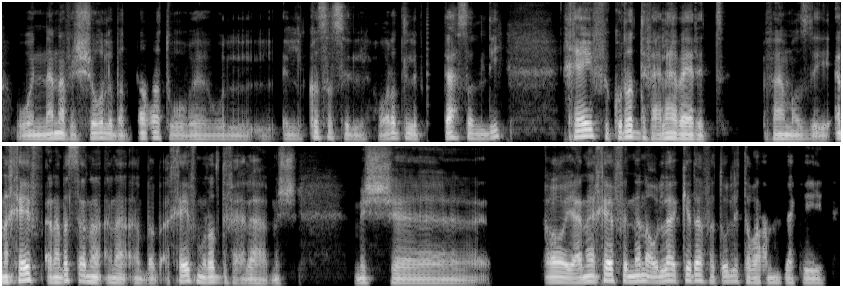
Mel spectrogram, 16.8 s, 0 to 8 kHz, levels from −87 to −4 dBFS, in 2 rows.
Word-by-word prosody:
وإن 80 Hz, +2 st, -1 dB
أنا 100 Hz, +2 st, +3 dB
في 85 Hz, -, -10 dB
الشغل 100 Hz, +4 st, 0 dB
باتضغط 105 Hz, 0 st, -4 dB
وب 80 Hz, -2 st, -6 dB, 0.2 s
وال 75 Hz, -2 st, -12 dB
القصص 100 Hz, +7 st, -5 dB
الحوارات 95 Hz, +5 st, -5 dB
اللي 90 Hz, -3 st, -1 dB
بتحصل 100 Hz, -2 st, -2 dB
دي، 130 Hz, +7 st, -6 dB, 0.6 s
خايف 135 Hz, +3 st, +4 dB
يكون 115 Hz, 0 st, -2 dB
رد 105 Hz, -4 st, +4 dB
فعلها 95 Hz, +2 st, +1 dB
بارد، 85 Hz, -4 st, +1 dB, 0.5 s
فاهمة 85 Hz, -2 st, -1 dB
قصدي 80 Hz, +1 st, -6 dB
إيه؟ 75 Hz, -, -7 dB
أنا 105 Hz, +1 st, +5 dB
خايف 135 Hz, +6 st, +6 dB
أنا 100 Hz, 0 st, +3 dB
بس 125 Hz, +2 st, +3 dB
أنا 105 Hz, -5 st, +2 dB
أنا 90 Hz, -3 st, -2 dB
بابقى -, -, -7 dB
خايف 115 Hz, +1 st, +2 dB
من 100 Hz, -, +2 dB
رد 100 Hz, 0 st, +1 dB
فعلها، 80 Hz, -4 st, -4 dB
مش -, -, -6 dB, 0.5 s
مش 85 Hz, +1 st, -1 dB, 1.5 s
آه 100 Hz, -1 st, +5 dB
يعني 95 Hz, +3 st, +3 dB
أنا 115 Hz, -, +4 dB
خايف 125 Hz, +2 st, +5 dB
إن 110 Hz, 0 st, +4 dB
أنا 115 Hz, 0 st, +3 dB
أقول 105 Hz, +2 st, +2 dB
لها 125 Hz, -1 st, +5 dB
كده 125 Hz, 0 st, +2 dB
فتقول 110 Hz, 0 st, -4 dB
لي 115 Hz, -, -3 dB
طب 100 Hz, -4 st, -4 dB
أعمل 90 Hz, 0 st, -3 dB
لك 90 Hz, 0 st, -6 dB
إيه؟ 85 Hz, -2 st, -3 dB
100 Hz, 170 wpm, -23 LUFS, 85-110 Hz, 1.5 s, خايف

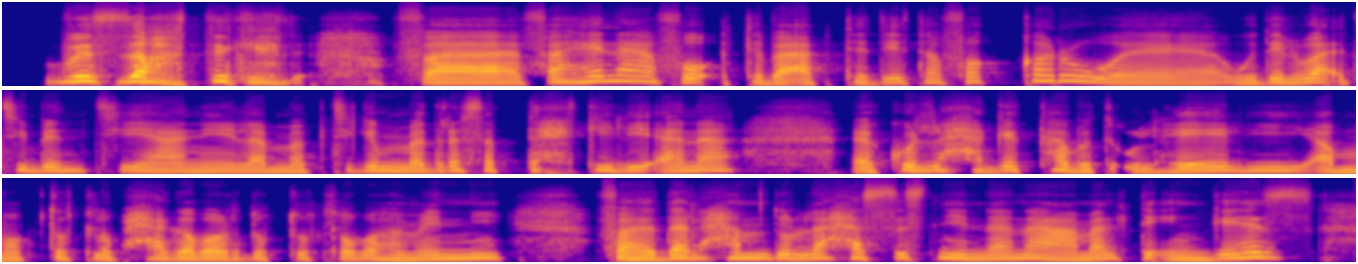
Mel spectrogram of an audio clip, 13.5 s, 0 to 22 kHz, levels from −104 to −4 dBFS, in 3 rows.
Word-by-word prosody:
بالضبط 235 Hz, 0 st, +7 dB
كده 195 Hz, -5 st, -1 dB, 0.3 s
ف 185 Hz, -, -1 dB, 0.3 s
فهنا 240 Hz, +4 st, +1 dB
فُقت 180 Hz, -, -4 dB
بقى 170 Hz, -, +3 dB
ابتديت 190 Hz, +3 st, -4 dB
أفكّر 225 Hz, +6 st, -3 dB
و 210 Hz, -8 st, 0 dB, 0.3 s
ودلوقتي 185 Hz, +4 st, -2 dB
بنتي 185 Hz, 0 st, -4 dB
يعني 170 Hz, -1 st, -2 dB
لمّا 165 Hz, 0 st, -2 dB
بتيجي 180 Hz, +4 st, -6 dB
من 185 Hz, -, +1 dB
المدرسة 190 Hz, +4 st, -2 dB
بتحكي 200 Hz, +1 st, -6 dB
لي 185 Hz, 0 st, -1 dB
أنا، 195 Hz, +4 st, -1 dB, 0.5 s
كل 195 Hz, -1 st, 0 dB
حاجتها 195 Hz, +3 st, -2 dB
بتقولها 170 Hz, 0 st, -1 dB
لي 185 Hz, -1 st, -3 dB
أما 160 Hz, -1 st, -1 dB
بتطلب 175 Hz, +1 st, -6 dB
حاجة 185 Hz, -3 st, +1 dB
برضه 175 Hz, +1 st, +1 dB
بتطلبها 175 Hz, 0 st, -3 dB
مني، 190 Hz, +4 st, +1 dB, 0.3 s
فده 190 Hz, +1 st, +4 dB
الحمد 200 Hz, 0 st, 0 dB
لله 200 Hz, +2 st, +1 dB
حسسني 215 Hz, 0 st, -1 dB
إن 185 Hz, -1 st, 0 dB
أنا 195 Hz, +1 st, +1 dB
عملت 175 Hz, +3 st, 0 dB
إنجاز 195 Hz, +8 st, 0 dB
190 Hz, 165 wpm, -25 LUFS, 175-205 Hz, 0.5 s, بالضبط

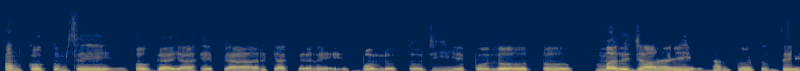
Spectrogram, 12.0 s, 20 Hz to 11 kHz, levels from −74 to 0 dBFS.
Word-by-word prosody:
हमको 175 Hz, -1 st, 0 dB, 0.2 s
तुमसे 145 Hz, +2 st, -4 dB, 0.8 s
हो 145 Hz, -, +5 dB, 0.2 s
गया 145 Hz, -2 st, +4 dB, 0.2 s
है 140 Hz, +1 st, 0 dB, 0.2 s
प्यार 145 Hz, +1 st, -1 dB
क्या 140 Hz, -4 st, -1 dB
करे. 125 Hz, -3 st, -5 dB, 0.2 s
बोलो 110 Hz, -2 st, +1 dB, 0.2 s
तो 110 Hz, 0 st, -2 dB
जिये 110 Hz, +4 st, -7 dB, 0.2 s
बोलो 145 Hz, +4 st, +4 dB, 0.2 s
तो 170 Hz, -1 st, 0 dB, 0.8 s
मर 200 Hz, -1 st, +6 dB, 0.3 s
जाये 165 Hz, 0 st, +3 dB, 0.4 s
हमको 185 Hz, -2 st, -2 dB
तुमसे. 150 Hz, +1 st, -2 dB
145 Hz, 85 wpm, -22 LUFS, 125-165 Hz, 0.8 s, मर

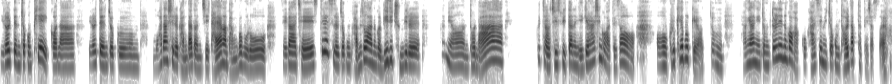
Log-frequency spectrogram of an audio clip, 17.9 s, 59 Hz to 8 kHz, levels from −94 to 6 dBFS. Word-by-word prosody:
이럴 195 Hz, +4 st, +4 dB
때는 205 Hz, -4 st, 0 dB
쪼끔 180 Hz, -2 st, -1 dB
피해 250 Hz, -2 st, +5 dB
있거나 160 Hz, 0 st, -1 dB, 0.3 s
이럴 190 Hz, +2 st, -3 dB
때는 175 Hz, -3 st, +2 dB
쪼끔 160 Hz, -2 st, -3 dB, 0.3 s
뭐 150 Hz, +1 st, -16 dB
화장실을 235 Hz, -7 st, +3 dB
간다든지 145 Hz, 0 st, 0 dB
다양한 195 Hz, +1 st, +5 dB
방법으로 145 Hz, +1 st, -2 dB, 0.3 s
제가 175 Hz, +1 st, +3 dB
제 160 Hz, +1 st, +3 dB
스트레스를 345 Hz, -, 0 dB
조금 170 Hz, 0 st, -3 dB
감소하는 205 Hz, +2 st, +4 dB
걸 -, -, 0 dB
미리 225 Hz, +4 st, 0 dB
준비를 170 Hz, -3 st, 0 dB, 0.4 s
하면 165 Hz, -, -5 dB
더 170 Hz, -, -2 dB
나아 230 Hz, -, +4 dB, 0.7 s
그쵸 205 Hz, -10 st, -1 dB
...질 190 Hz, +3 st, -2 dB
수 190 Hz, -, -10 dB
있다는 180 Hz, -2 st, +1 dB
얘기를 180 Hz, +7 st, 0 dB
하신 230 Hz, +5 st, -3 dB
것 215 Hz, -, -2 dB
같아서 180 Hz, +3 st, 0 dB, 0.4 s
어 175 Hz, +1 st, -1 dB
그렇게 210 Hz, +8 st, -3 dB
해볼게요. 260 Hz, -1 st, -1 dB
좀 175 Hz, -8 st, -11 dB, 0.4 s
방향이 195 Hz, +3 st, -1 dB
좀 185 Hz, -2 st, -5 dB
뚫리는 265 Hz, +5 st, +1 dB
것 235 Hz, -2 st, +5 dB
같고 160 Hz, -5 st, -10 dB
가슴이 185 Hz, +7 st, -5 dB
쪼끔 175 Hz, -2 st, -4 dB
덜 160 Hz, +1 st, +1 dB
답답해졌어요. 225 Hz, -, -3 dB
175 Hz, 355 characters per minute, -24 LUFS, 160-210 Hz, 0.7 s, 피해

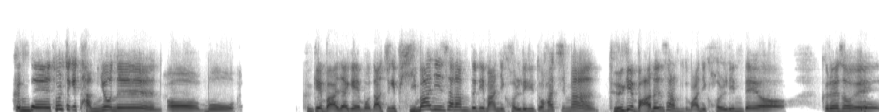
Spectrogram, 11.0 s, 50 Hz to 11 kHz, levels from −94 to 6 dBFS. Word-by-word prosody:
근데 280 Hz, 0 st, +5 dB
솔직히 360 Hz, -2 st, +1 dB
당뇨는 265 Hz, -, +1 dB
어 175 Hz, -1 st, +2 dB
뭐 180 Hz, +1 st, -3 dB, 0.8 s
그게 240 Hz, +5 st, -1 dB
만약에 210 Hz, +2 st, +2 dB
뭐 175 Hz, -2 st, -4 dB
나중에 180 Hz, +8 st, -1 dB
비만인 325 Hz, -, 0 dB
사람들이 275 Hz, -6 st, 0 dB
많이 185 Hz, -1 st, -2 dB
걸리기도 195 Hz, +1 st, -3 dB
하지만 255 Hz, -, -2 dB
되게 270 Hz, +9 st, +2 dB
마른 260 Hz, -3 st, +1 dB
사람들도 250 Hz, -, -4 dB
많이 160 Hz, +4 st, -3 dB
걸린대요. 180 Hz, -4 st, -1 dB, 0.4 s
그래서 235 Hz, +1 st, 0 dB
왜 180 Hz, -4 st, 0 dB
220 Hz, 290 characters per minute, -22 LUFS, 180-270 Hz, 0.8 s, 근데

